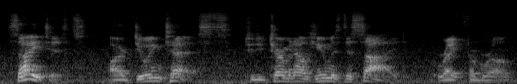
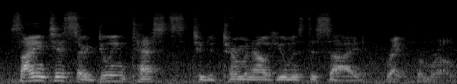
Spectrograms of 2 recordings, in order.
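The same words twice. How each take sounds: First: Steady read straight through; book-style reading. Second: Slower reading with short breaks between thought groups, as in Scientists are doing tests / to determine how humans decide / right from wrong; slight pauses. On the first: Teacher shows students how the book reads it. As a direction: run Scientists are doing tests through to wrong in one even stream without pauses. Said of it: "I would not do it like they do it in the book".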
